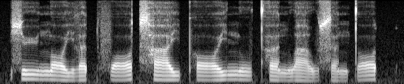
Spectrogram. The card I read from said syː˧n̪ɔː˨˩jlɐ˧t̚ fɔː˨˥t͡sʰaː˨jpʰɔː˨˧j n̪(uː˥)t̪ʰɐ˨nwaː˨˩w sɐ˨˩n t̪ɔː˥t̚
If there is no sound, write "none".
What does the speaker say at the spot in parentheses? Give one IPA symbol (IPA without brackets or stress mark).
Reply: uː˨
